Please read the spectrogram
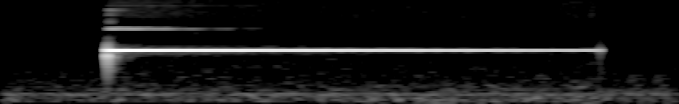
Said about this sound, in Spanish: Y con el sonido de las campanillas, dejándote llegar más y más ahora.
